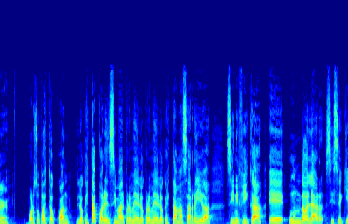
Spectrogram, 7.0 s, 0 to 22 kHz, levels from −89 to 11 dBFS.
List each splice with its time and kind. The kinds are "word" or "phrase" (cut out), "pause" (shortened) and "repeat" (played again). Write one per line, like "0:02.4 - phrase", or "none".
0:01.1 - word
0:02.9 - repeat
0:05.3 - pause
